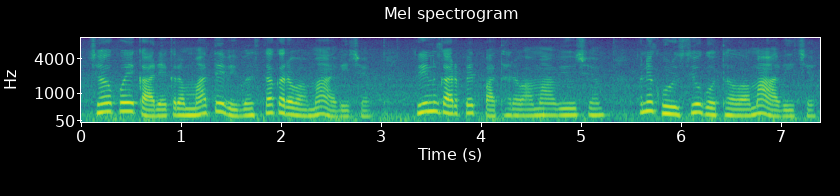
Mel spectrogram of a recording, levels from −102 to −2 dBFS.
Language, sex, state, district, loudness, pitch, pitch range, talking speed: Gujarati, female, Gujarat, Valsad, -15 LUFS, 190 Hz, 175-245 Hz, 145 wpm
